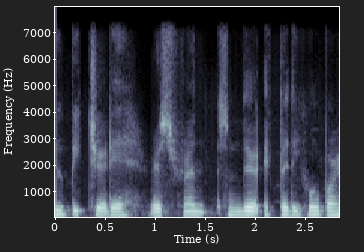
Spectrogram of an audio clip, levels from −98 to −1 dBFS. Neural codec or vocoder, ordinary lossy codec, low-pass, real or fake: codec, 16 kHz, 2 kbps, X-Codec, HuBERT features, trained on general audio; none; 7.2 kHz; fake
